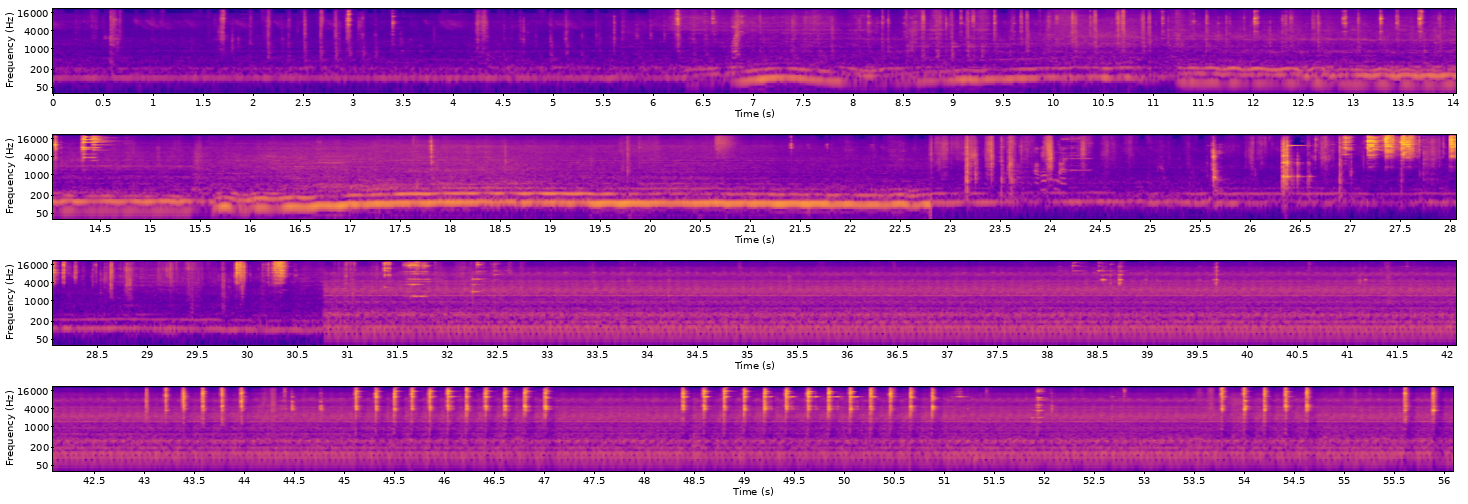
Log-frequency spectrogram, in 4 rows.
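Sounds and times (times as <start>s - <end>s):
engine-like drone: 6.0s - 23.0s, 30.2s - 56.0s.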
